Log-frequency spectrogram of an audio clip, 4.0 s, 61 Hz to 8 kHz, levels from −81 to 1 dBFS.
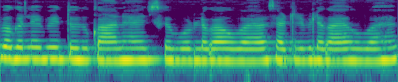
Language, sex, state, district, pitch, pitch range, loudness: Hindi, female, Jharkhand, Deoghar, 225 Hz, 220-230 Hz, -13 LUFS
